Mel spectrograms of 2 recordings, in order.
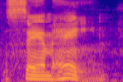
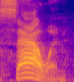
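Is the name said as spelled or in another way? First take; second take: as spelled; another way. First: The name is said just as it is spelled. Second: The name is not said as it is spelled. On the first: "It's spelled out as" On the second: "its true sounding of the word is"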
